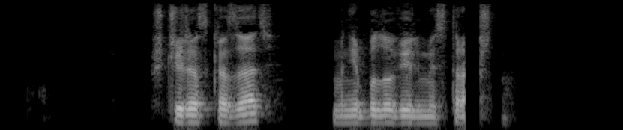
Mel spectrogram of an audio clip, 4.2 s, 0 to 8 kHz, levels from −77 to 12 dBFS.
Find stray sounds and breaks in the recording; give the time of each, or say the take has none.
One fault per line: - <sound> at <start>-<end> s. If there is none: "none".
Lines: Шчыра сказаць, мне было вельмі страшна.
- dropout at 3.1-3.2 s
